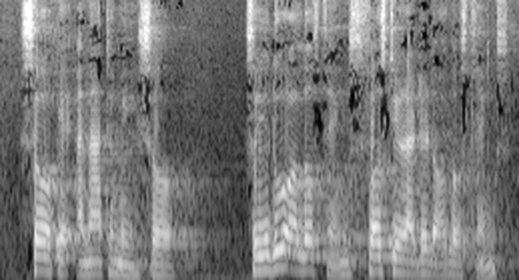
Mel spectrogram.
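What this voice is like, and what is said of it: Indian English accent. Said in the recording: “My accent is not my Indian”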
